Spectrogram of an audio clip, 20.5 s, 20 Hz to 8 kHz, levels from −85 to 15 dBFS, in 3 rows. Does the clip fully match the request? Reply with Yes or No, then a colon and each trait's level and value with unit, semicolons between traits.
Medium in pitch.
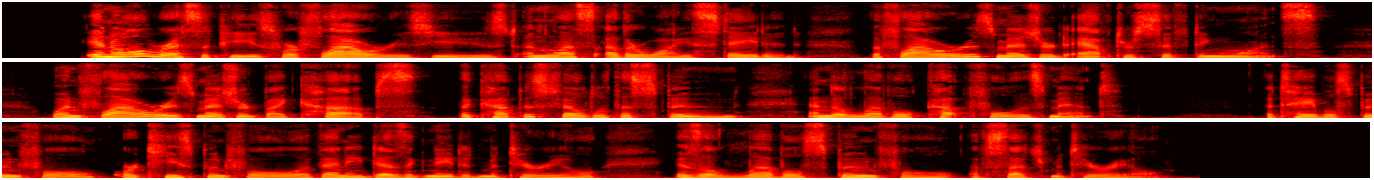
Yes: medium, 180 Hz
